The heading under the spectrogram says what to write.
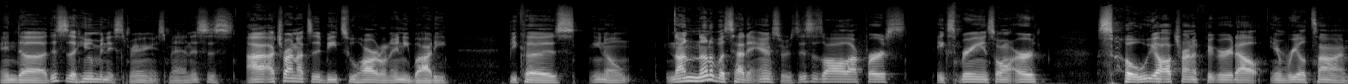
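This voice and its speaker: This man's voice has a bright, sharp tone and a medium pitch, with ordinary pitch variation and an American accent. The recording is very clean, with a silent background. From US South, Atlanta. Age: 30s. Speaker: podcast host. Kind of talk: personal monologue. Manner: slow.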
